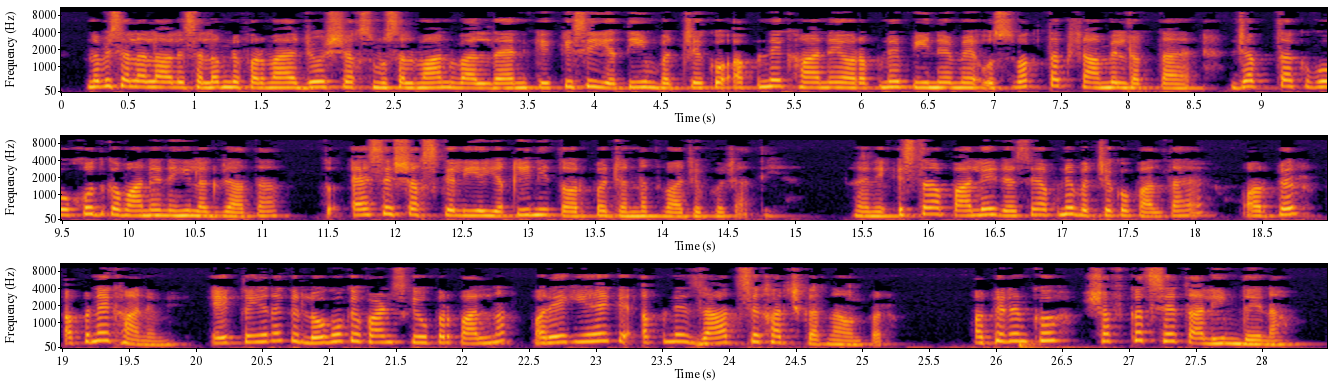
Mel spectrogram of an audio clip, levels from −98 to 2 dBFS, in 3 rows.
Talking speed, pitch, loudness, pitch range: 200 wpm, 205 Hz, -18 LUFS, 185-230 Hz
